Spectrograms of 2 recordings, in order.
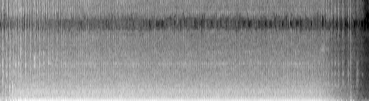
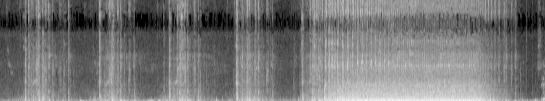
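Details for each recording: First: Free Cub Cadet mower with MTD Powermore single-cylinder engine after long storage, started with a prime: steady even running about six seconds, no misses, then winds down cleanly; normal running, carburetor relatively clean. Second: Cub Cadet mower, probably an MTD Powermore engine, starting hard: pull-start clatter, then it catches, runs roughly a few seconds and cuts out. The owner suspects the recoil rope is too short to spin the flywheel fast enough for good spark.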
